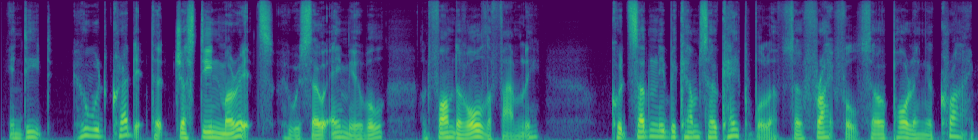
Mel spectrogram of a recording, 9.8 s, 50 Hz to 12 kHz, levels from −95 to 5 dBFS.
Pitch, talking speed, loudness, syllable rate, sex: 105 Hz, 180 wpm, -20 LUFS, 5.9 syllables/s, male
